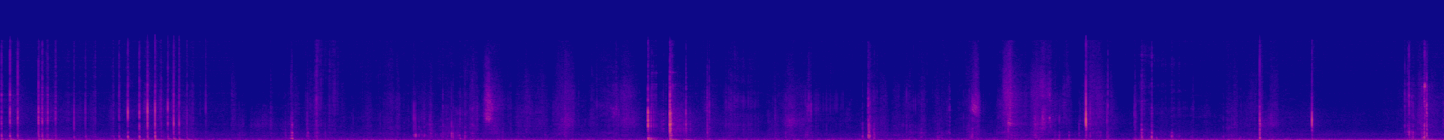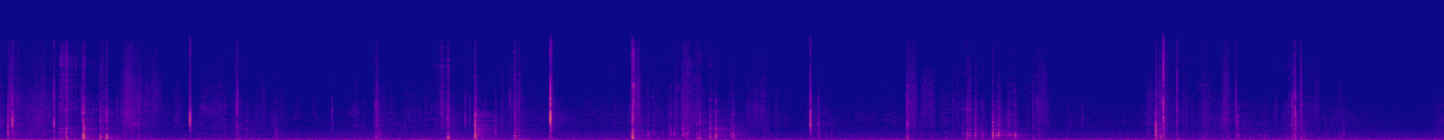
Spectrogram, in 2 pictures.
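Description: Stitches being picked and cut out of a leather handbag's seams with a fine pointed pick: irregular small snips, ticks and thread pops, with light handling of the stiff finished leather panels over a faint low hum.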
